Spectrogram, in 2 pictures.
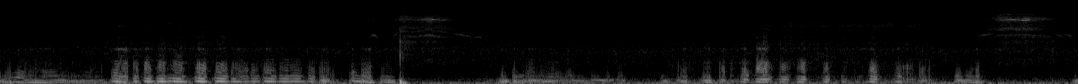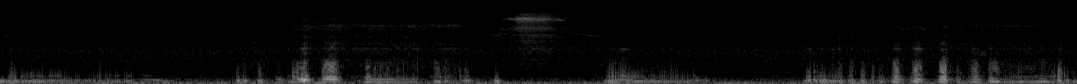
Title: Pug Power Nap and Snores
